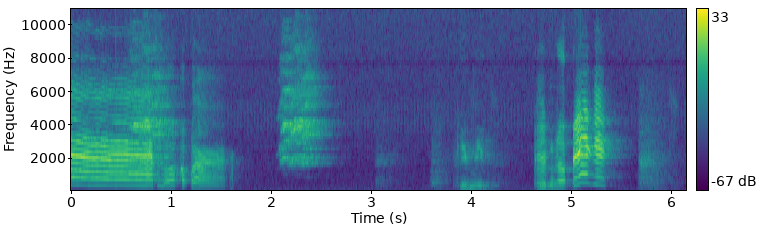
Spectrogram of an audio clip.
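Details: Ten-year-old female Amazon parrot kept as a pet, talking and singing: loud, harmonic, speech-like phrases, a long nasal note, then short bursts, with a person speaking and laughing nearby.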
